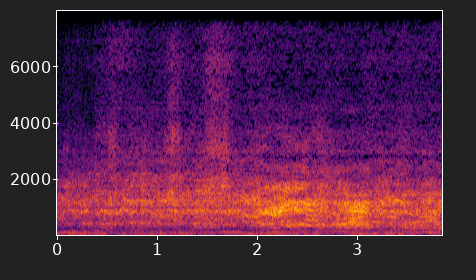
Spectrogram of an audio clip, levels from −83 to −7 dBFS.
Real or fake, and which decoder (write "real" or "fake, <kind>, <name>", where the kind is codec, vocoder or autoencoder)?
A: fake, codec, SNAC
